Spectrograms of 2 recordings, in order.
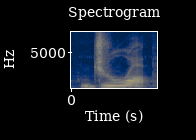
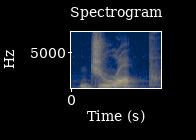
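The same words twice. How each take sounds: No difference in how they are said.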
